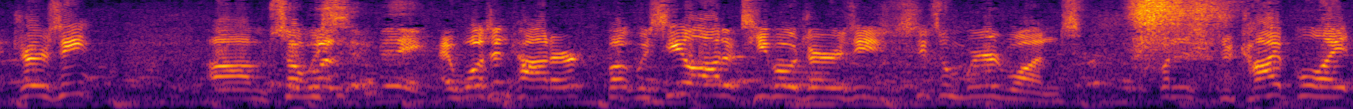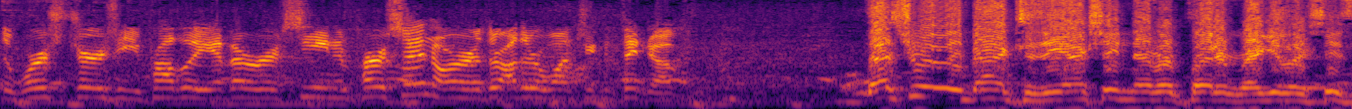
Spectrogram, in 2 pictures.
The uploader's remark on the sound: Live From MNF At MetLife Stadium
